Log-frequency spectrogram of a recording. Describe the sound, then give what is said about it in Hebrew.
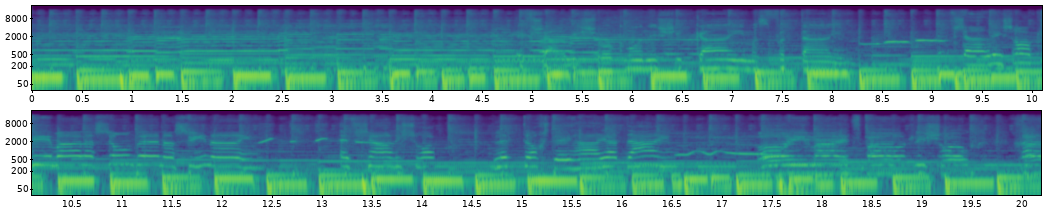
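A person whistles a wavering, lilting tune over steady instrumental backing with a pulsing low bass, the whistled melody rising and falling throughout at an even, moderate loudness. “זה סתם ללכת, סתם ללכת ולשרוק.”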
